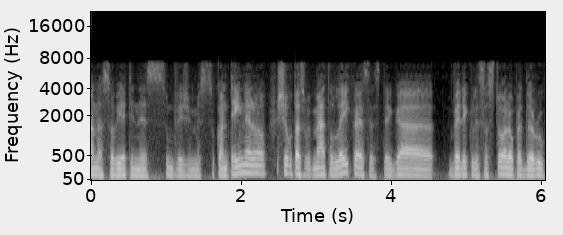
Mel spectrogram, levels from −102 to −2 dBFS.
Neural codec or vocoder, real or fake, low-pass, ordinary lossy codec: codec, 16 kHz, 0.4 kbps, LongCat-Audio-Codec; fake; 7.2 kHz; AAC, 48 kbps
